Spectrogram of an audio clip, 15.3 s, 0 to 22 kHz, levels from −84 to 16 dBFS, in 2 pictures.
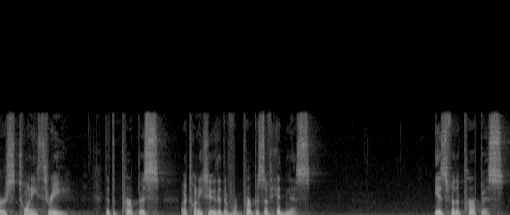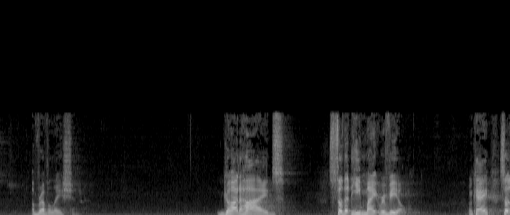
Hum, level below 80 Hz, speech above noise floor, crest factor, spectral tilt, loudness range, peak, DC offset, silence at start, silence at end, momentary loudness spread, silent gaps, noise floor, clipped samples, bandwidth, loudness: none; -58 dBFS; 36 dB; 22 dB; -4 dB/octave; 9 LU; -4 dBFS; under 0.1%; 0 s; 0 s; 15 LU; none; -58 dBFS; under 0.1%; 10.5 kHz; -23 LUFS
